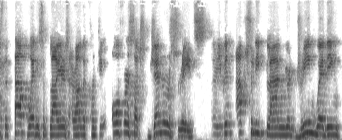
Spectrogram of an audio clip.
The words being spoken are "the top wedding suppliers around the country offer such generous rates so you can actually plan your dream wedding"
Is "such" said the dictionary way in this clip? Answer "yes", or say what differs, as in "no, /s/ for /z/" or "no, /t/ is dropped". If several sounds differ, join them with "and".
yes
